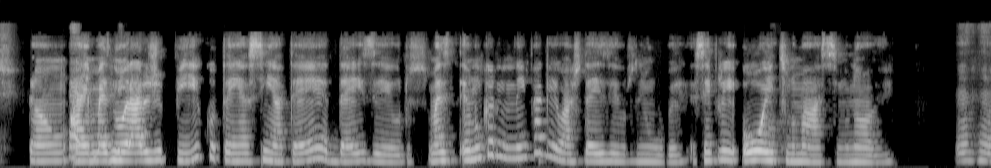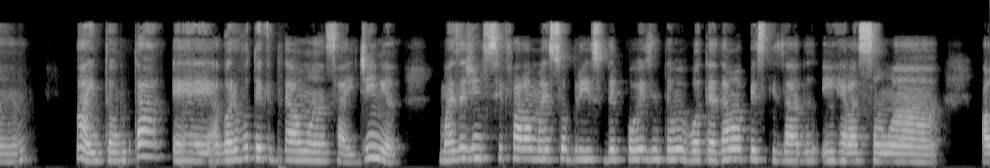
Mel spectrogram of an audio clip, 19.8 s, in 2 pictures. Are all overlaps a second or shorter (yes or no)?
yes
